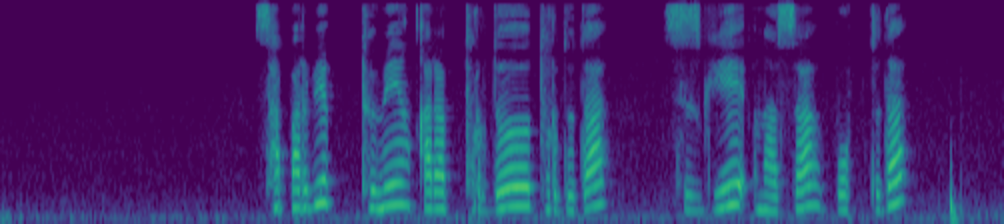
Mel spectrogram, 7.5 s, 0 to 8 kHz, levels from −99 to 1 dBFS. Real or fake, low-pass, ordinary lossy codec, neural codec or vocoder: real; 7.2 kHz; none; none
